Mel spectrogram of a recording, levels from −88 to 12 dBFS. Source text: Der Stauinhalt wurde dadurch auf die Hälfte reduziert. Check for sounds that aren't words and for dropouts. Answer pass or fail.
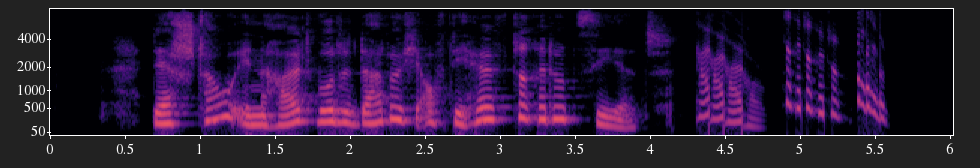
fail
